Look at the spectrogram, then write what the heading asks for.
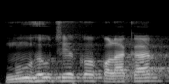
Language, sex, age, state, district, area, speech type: Odia, male, 45-60, Odisha, Nayagarh, rural, spontaneous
